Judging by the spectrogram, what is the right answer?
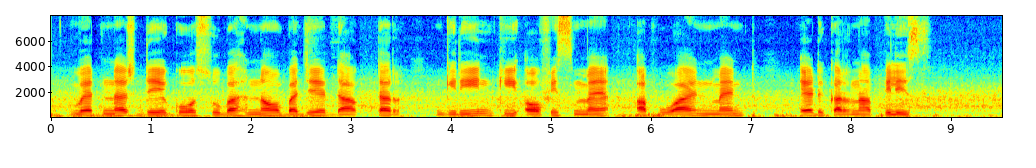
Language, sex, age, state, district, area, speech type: Urdu, male, 18-30, Delhi, South Delhi, urban, read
